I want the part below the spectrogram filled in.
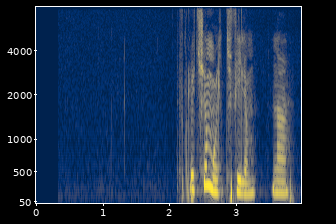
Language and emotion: Russian, neutral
